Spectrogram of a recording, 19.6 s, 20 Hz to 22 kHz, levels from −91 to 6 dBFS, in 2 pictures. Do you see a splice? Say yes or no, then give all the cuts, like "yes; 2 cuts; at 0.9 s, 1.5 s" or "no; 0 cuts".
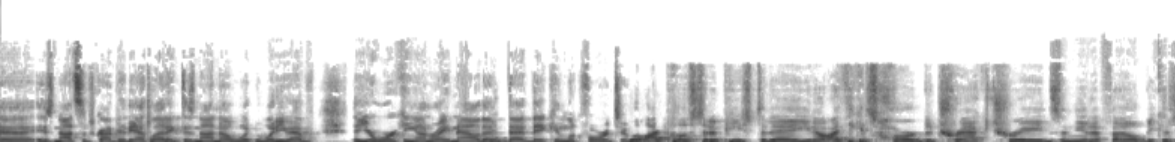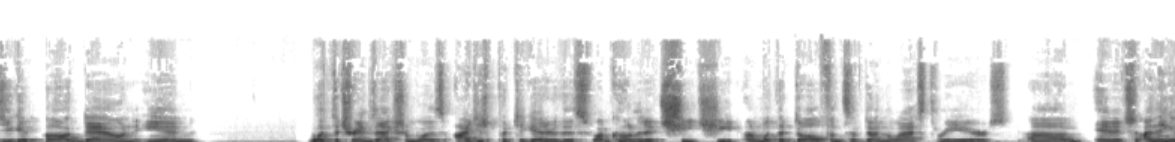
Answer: yes; 1 cut; at 18.3 s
